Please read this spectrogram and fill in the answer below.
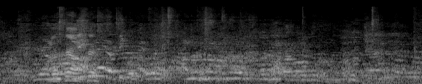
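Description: Several people talking at once, indistinct chatter of voices in a small room.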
